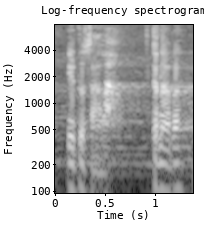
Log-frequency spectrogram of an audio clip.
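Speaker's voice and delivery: ordinary talk, nothing marked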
